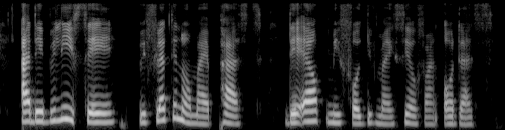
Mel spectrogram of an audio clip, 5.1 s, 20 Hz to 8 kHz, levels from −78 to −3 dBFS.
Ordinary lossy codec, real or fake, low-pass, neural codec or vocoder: none; fake; 7.2 kHz; codec, 16 kHz, 4.8 kbps, FACodec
